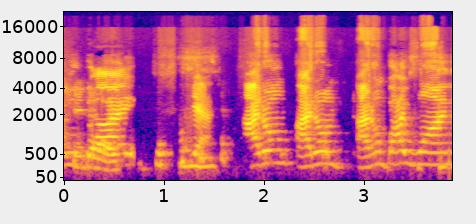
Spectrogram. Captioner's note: chuckles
